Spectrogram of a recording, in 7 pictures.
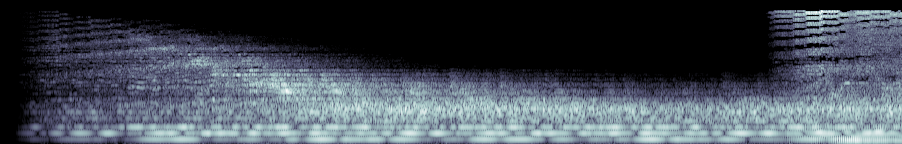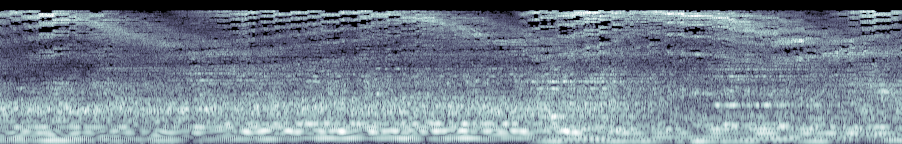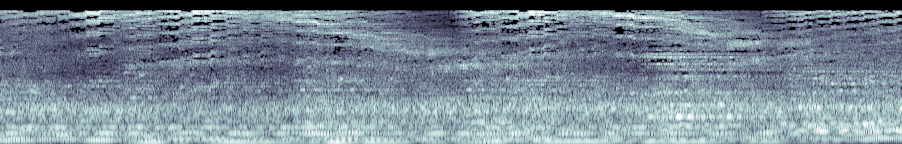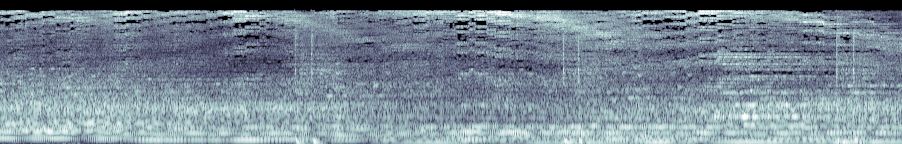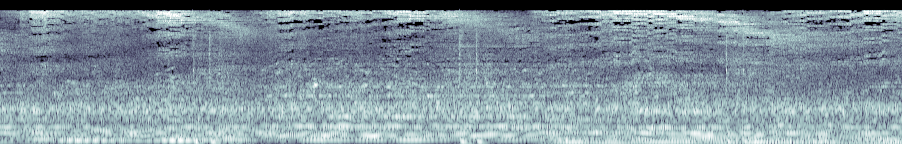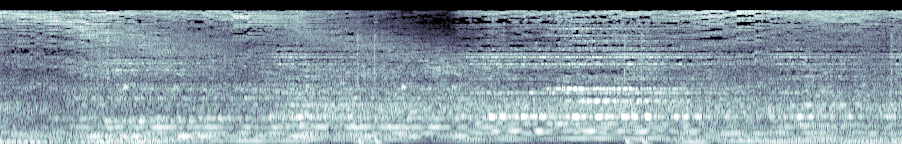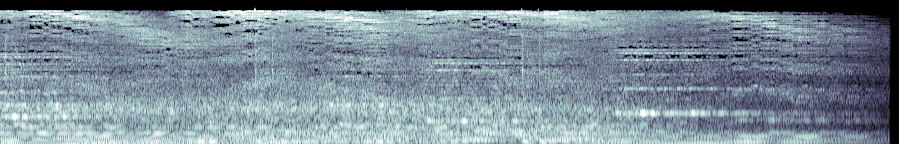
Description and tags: I made this in garage band for fun using the piano roll feature. I really liked how it came out and figured that someone might want to use it in a horror game / Movie / whatever.
I did my best to make it loopable but it might not sound quite right.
